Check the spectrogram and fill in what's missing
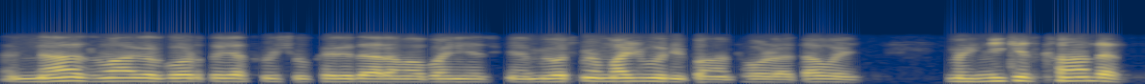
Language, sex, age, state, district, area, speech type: Kashmiri, male, 30-45, Jammu and Kashmir, Bandipora, rural, conversation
